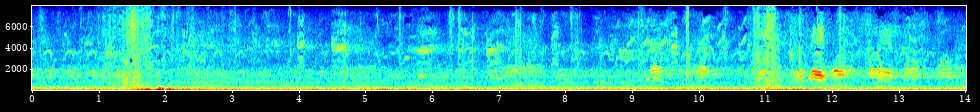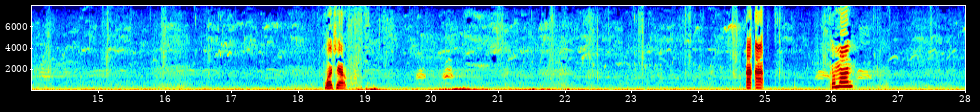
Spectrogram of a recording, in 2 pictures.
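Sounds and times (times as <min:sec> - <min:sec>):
bird calls and chirping: 0:00.0 - 0:28.0
wind on microphone: 0:01.4 - 0:03.2, 0:18.8 - 0:23.8.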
